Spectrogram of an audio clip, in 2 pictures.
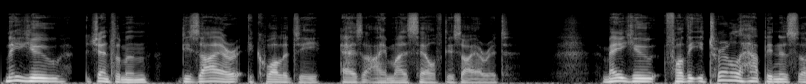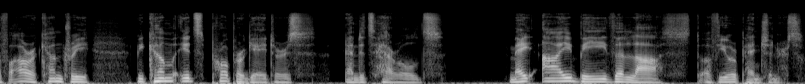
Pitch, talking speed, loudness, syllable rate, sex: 115 Hz, 125 wpm, -19 LUFS, 4.4 syllables/s, male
